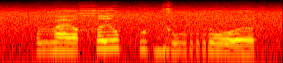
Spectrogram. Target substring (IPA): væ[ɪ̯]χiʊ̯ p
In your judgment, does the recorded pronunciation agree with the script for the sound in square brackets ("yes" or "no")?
yes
